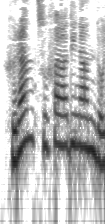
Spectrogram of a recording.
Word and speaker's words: Franz Ferdinand: しているが英語の発音に従えば franz ferdinand になる 2nd アルバム行くと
